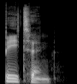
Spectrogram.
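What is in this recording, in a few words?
"beating", British English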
